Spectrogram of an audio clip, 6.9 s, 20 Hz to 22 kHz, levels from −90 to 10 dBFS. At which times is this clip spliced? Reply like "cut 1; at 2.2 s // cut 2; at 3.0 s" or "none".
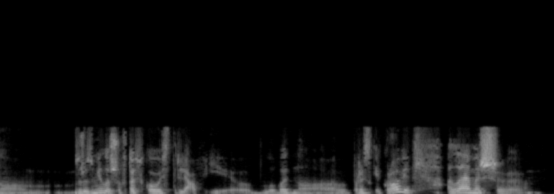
cut 1; at 0.9 s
